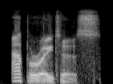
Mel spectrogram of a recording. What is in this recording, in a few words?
"apparatus", British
